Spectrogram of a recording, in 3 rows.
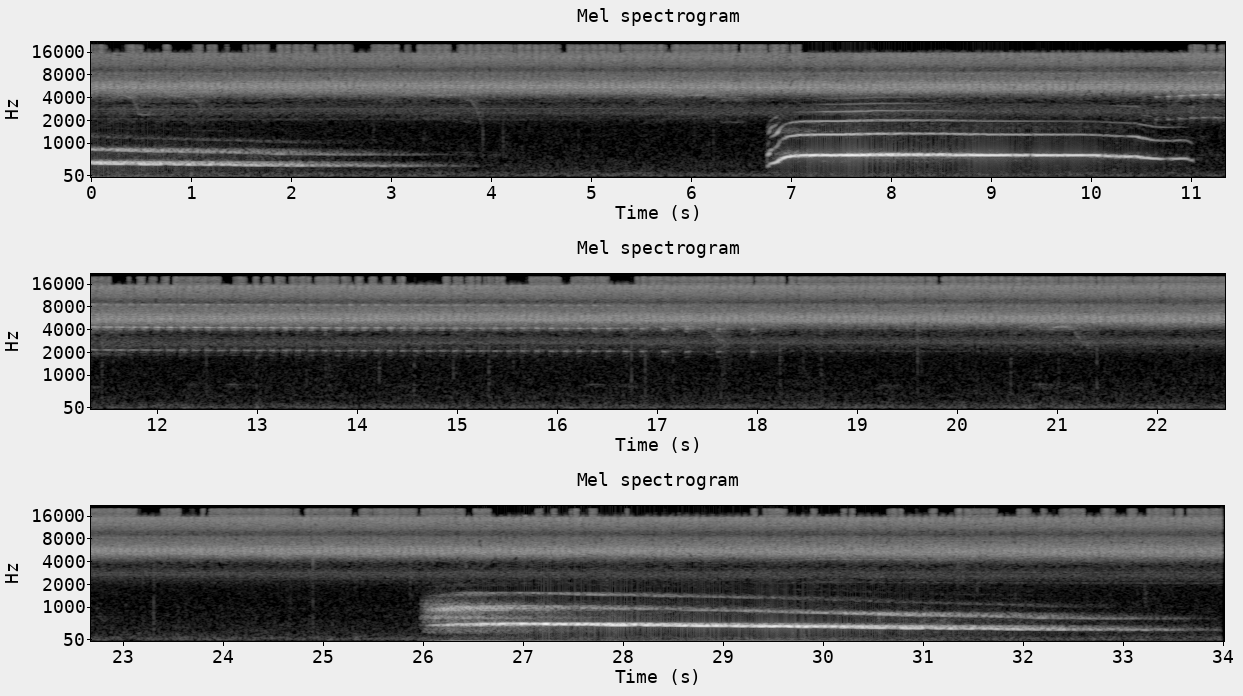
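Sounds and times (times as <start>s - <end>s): wolf howling: 0.0s - 3.7s, 6.8s - 11.0s, 26.0s - 34.0s
crickets chirping: 0.0s - 4.0s, 6.4s - 11.2s, 26.0s - 34.0s.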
